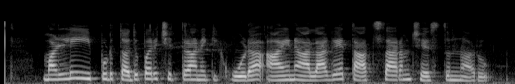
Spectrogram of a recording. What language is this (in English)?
Telugu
